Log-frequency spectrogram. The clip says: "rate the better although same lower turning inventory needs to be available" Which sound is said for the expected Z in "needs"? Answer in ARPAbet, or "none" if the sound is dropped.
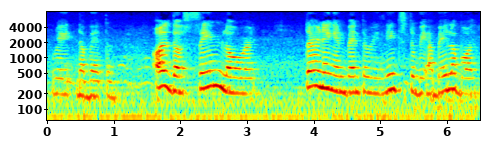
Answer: S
